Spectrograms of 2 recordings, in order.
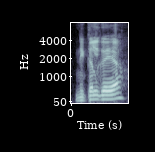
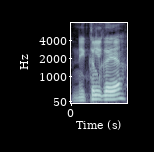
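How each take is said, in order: No difference in how they are said.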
